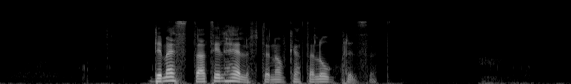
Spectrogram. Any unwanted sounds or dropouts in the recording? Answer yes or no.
no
